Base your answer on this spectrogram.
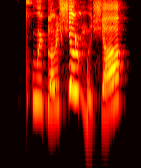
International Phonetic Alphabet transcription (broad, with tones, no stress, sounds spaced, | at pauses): kʼ u˥ ɪ̯ ɖ a˧˥ ɭ ç a˥ ɭ m ɯ˩ ç a˧˥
